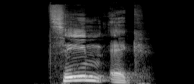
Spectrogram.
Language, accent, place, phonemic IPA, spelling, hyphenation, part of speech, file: German, Germany, Berlin, /ˈt͡seːnˌ.ɛk/, Zehneck, Zehn‧eck, noun, De-Zehneck.ogg
- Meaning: decagon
